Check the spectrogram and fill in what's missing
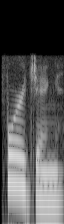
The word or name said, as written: forging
